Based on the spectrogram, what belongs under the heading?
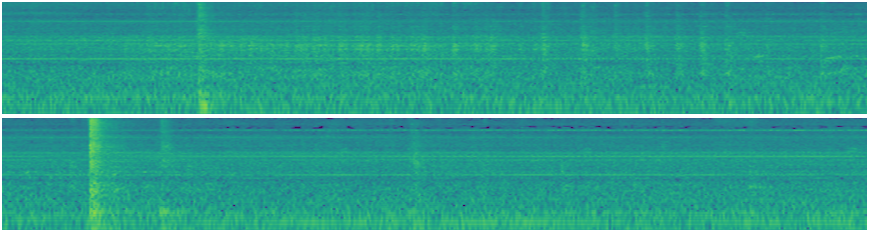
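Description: Intercity passenger coaches rolling slowly past on the rails, a steady running noise with a thin steady whine. There is a sharp clack about seven seconds in, and a few fainter knocks from the wheels over the track. A low hum comes in during the second half.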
